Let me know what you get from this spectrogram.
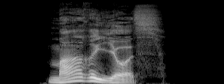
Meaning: a male given name from Latin
- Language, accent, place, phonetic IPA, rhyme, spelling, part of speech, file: German, Germany, Berlin, [ˈmaːʁiʊs], -aːʁiʊs, Marius, proper noun, De-Marius.ogg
